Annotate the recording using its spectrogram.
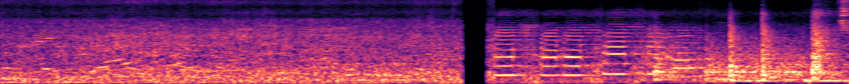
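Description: A loud, dense din from a street crowd and drum band. It breaks off suddenly, and after the break car horns honk in short toots over crowd voices.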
